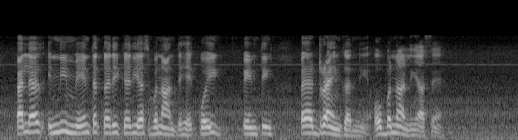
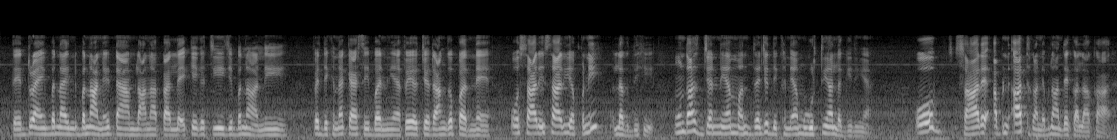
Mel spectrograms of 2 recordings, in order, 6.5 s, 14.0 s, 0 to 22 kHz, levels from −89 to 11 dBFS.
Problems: none marked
